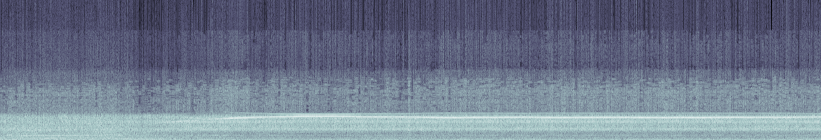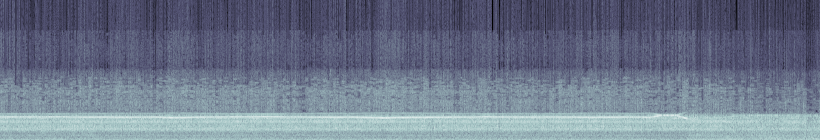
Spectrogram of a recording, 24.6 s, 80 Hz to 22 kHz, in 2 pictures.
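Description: Electric motor and propeller of an XK A600 DHC-2 Beaver RC plane in flight, heard loud and close from a camera mounted on the plane, with a high whine over rushing air. The motor's pitch drops about two seconds in, holds steady, rises briefly near the end, then drops again.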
